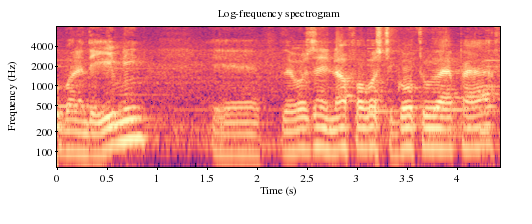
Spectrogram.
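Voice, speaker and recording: The speaker has a New Mexico accent, with music in the background. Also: man. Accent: New Mexican English. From New Mexico, US. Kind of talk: oral history interview. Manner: reflective, conversational with hesitations.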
